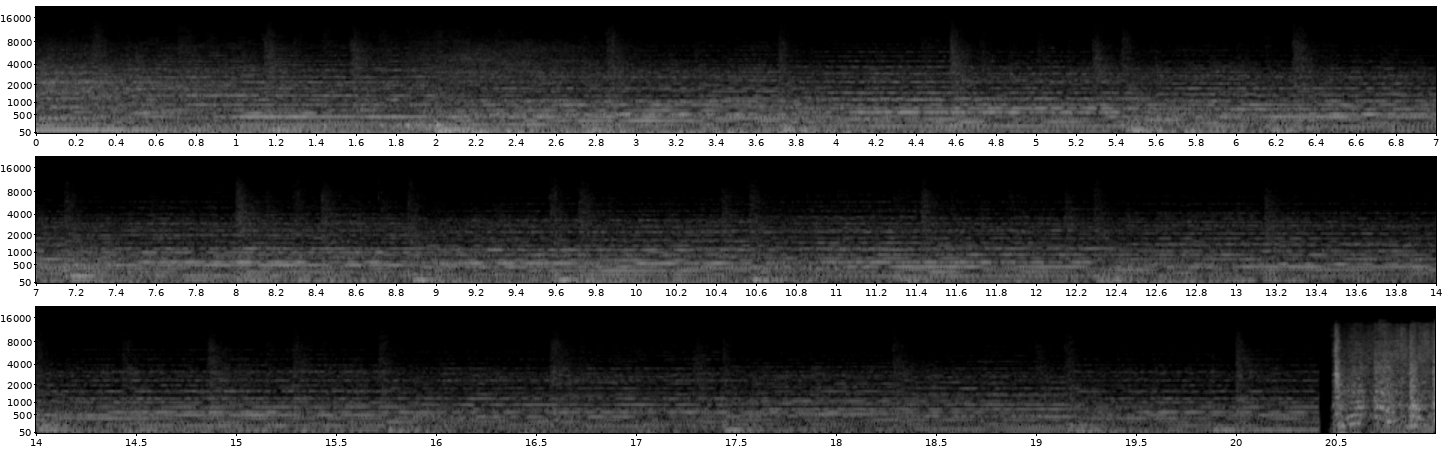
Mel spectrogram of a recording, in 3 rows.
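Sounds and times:
music: 0.0 - 20.9
Mercedes-Benz GLA 250 compact SUV engine starting: 20.4 - 20.9.

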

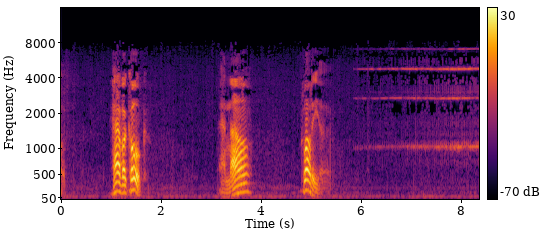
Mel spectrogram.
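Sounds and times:
speech: 1.0 - 1.7, 3.2 - 3.9, 4.8 - 5.3
alarm clock ringing: 5.8 - 8.3.

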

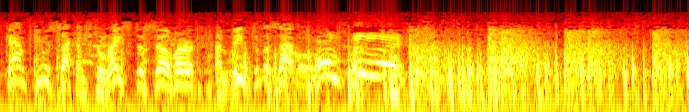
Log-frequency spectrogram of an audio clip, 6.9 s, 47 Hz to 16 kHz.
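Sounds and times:
speech: 0.0 - 5.5
laughter: 0.6 - 4.8
gunfire from a gang in a western radio drama set in a canyon: 2.4 - 6.8.

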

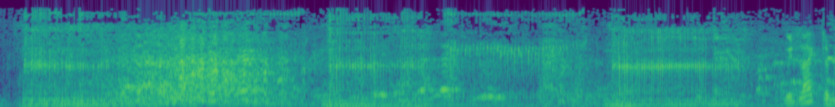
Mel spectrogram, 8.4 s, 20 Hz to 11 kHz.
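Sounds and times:
man imitating snoring in comic fashion: 0.0 - 7.6
laughter: 1.1 - 6.3, 7.2 - 8.3
speech: 7.9 - 8.3.

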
